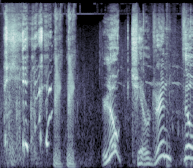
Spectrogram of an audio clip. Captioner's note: giggling; snorts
